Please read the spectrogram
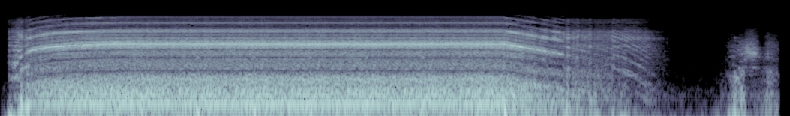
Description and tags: Sound of an engine starting and shutting down.
Generator, engine, industrial, car, start, motor, factory, machine, mechanical, machinery, vehicle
